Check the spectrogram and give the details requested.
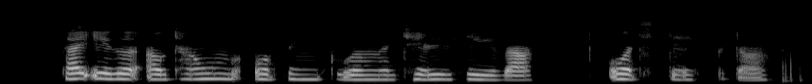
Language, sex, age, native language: Icelandic, female, 12, Icelandic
